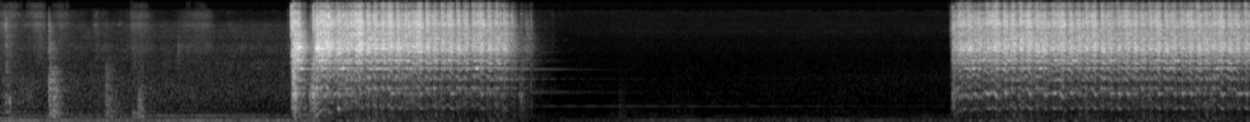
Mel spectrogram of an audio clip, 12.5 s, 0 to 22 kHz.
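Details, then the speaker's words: Budget small-block Chevy V8 in a 1940 Chevy, first start after revival, timing chain unchecked: cranks, catches and runs rough with hissy, uneven chuff from one exhaust bank, cuts out and refires; abnormal exhaust sound, cause not confirmed. "I don't like that sound coming out of that exhaust. It's got a weird sound coming out of this bank."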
